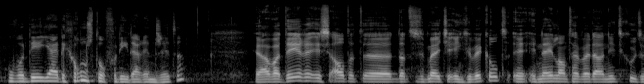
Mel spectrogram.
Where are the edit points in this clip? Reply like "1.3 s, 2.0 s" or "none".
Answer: none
